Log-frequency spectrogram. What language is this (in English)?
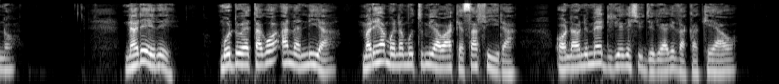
Kikuyu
